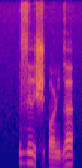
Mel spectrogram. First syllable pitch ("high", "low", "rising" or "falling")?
falling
